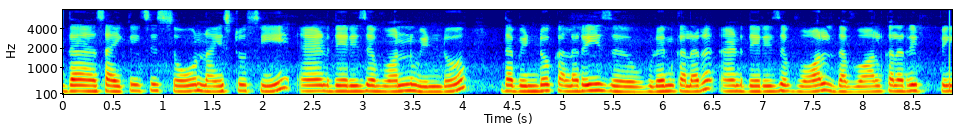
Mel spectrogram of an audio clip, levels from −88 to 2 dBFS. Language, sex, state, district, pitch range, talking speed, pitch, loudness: English, female, Maharashtra, Gondia, 185-205 Hz, 195 wpm, 195 Hz, -16 LUFS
